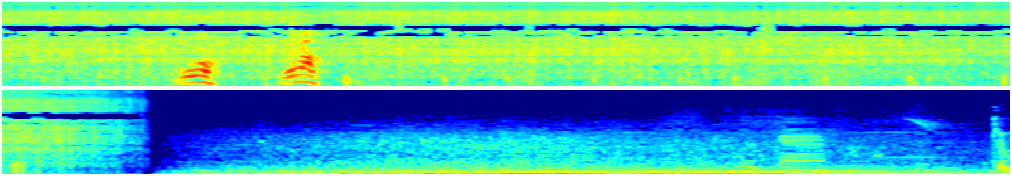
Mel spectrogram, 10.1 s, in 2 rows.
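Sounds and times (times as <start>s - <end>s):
food sizzling in oil: 0.0s - 5.8s
low rumble: 5.8s - 10.0s.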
